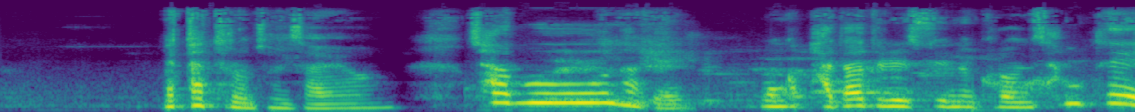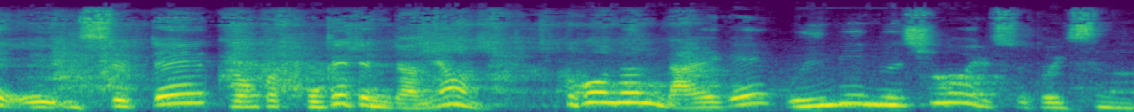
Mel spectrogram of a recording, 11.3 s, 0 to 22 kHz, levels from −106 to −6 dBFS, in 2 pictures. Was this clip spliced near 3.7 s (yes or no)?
no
